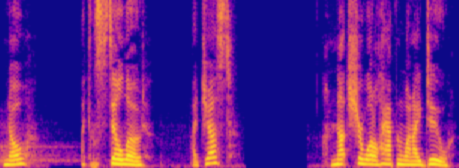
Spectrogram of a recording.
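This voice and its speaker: A woman's voice: mid-range voice, takes it slowly, lightly acted. A woman voicing a determined young child hero who speaks earnestly in a fan comic dub. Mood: uneasy. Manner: earnest and resolute. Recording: long hall reverb, clear background noise.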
